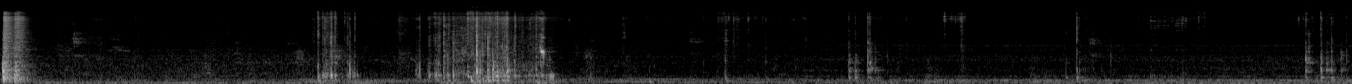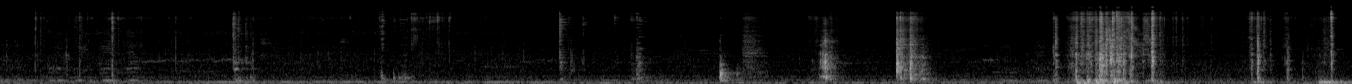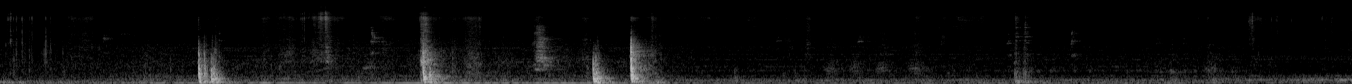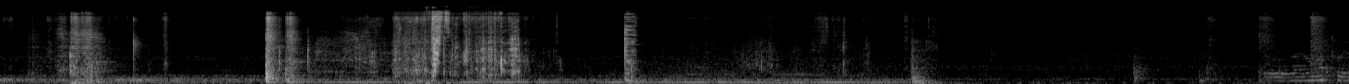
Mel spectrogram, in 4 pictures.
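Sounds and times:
metal pans scraping and clanking: 0:03.1 - 0:05.7, 0:43.4 - 0:46.2.

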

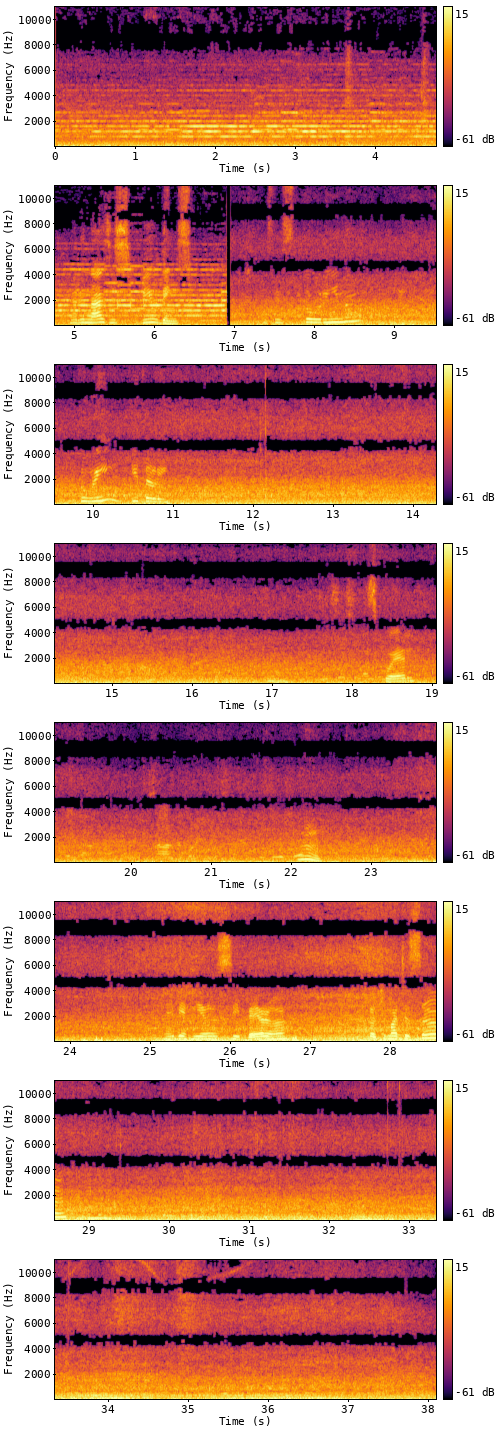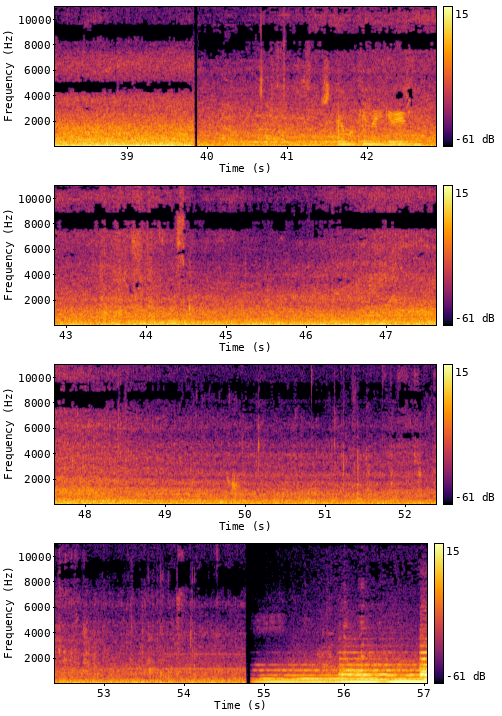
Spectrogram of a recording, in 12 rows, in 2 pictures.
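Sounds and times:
road traffic passing: 0:00.0 - 0:57.0
cars driving past: 0:20.6 - 0:57.0.

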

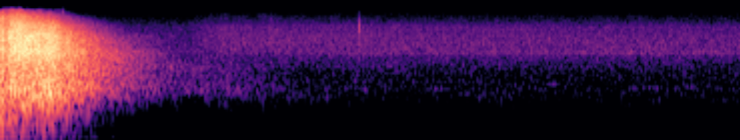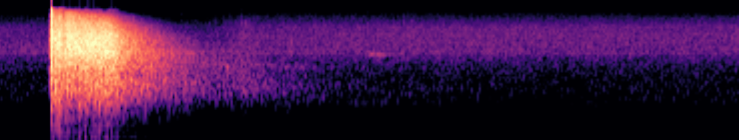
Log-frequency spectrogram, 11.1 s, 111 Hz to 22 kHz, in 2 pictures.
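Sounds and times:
rifle shot: 0:00.0 - 0:01.2, 0:05.9 - 0:07.2.

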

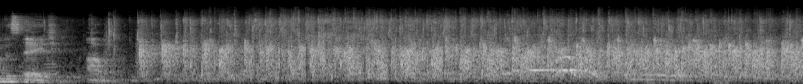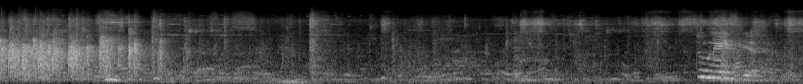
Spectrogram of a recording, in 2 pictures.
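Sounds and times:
audience applauding: 0:01.3 - 0:10.0.

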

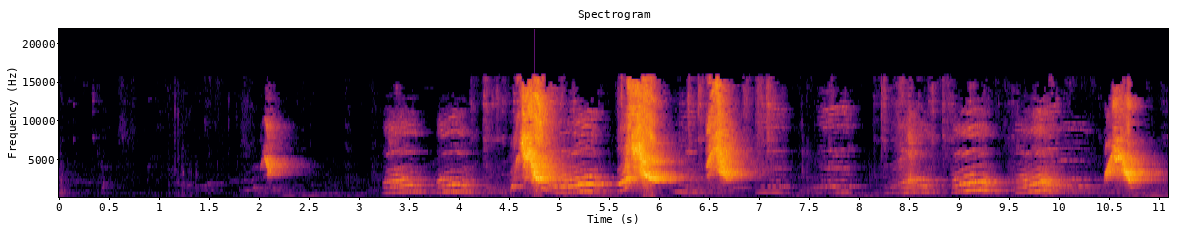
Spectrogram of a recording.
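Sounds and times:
monkeys calling: 0:03.2 - 0:11.0
monkey screeches: 0:03.3 - 0:10.9.

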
